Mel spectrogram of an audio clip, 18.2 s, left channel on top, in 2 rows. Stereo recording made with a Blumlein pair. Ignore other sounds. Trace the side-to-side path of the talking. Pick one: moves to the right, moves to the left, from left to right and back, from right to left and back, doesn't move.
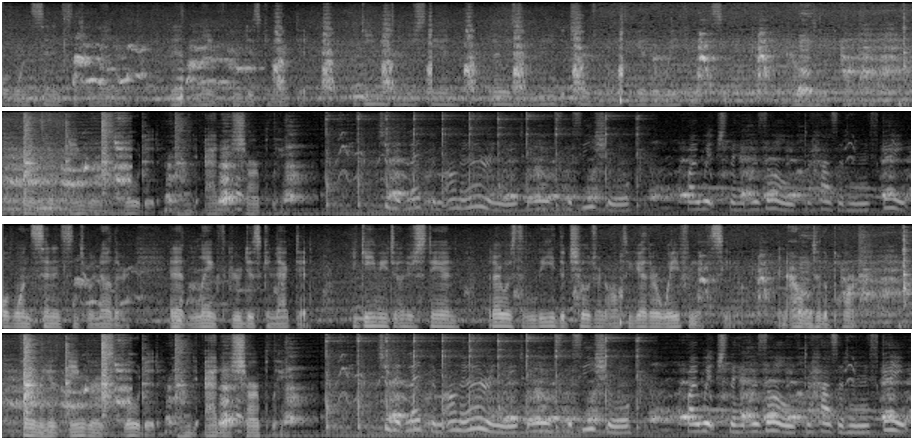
doesn't move.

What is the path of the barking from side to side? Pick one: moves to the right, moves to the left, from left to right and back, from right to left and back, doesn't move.
moves to the right.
